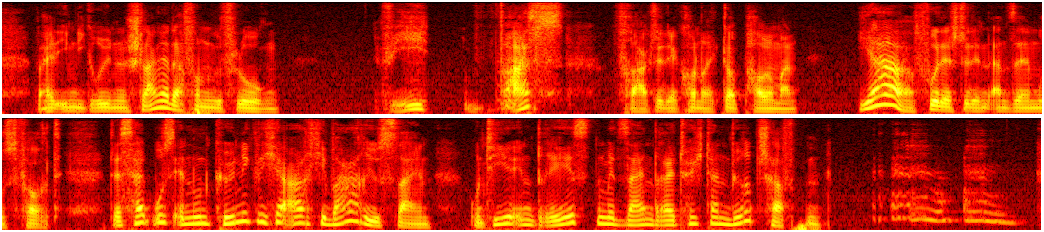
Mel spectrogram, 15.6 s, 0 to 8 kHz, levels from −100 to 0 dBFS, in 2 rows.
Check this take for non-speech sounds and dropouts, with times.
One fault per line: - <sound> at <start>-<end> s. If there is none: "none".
- throat clearing at 14.3-15.5 s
